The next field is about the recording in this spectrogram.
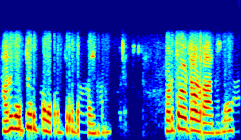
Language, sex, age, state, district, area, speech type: Malayalam, male, 60+, Kerala, Alappuzha, rural, conversation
